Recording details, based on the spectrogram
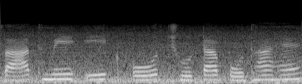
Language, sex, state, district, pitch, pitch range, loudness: Hindi, female, Punjab, Fazilka, 220 Hz, 195-230 Hz, -13 LUFS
